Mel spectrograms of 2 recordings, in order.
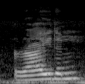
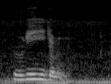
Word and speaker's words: rhythm: And rhythm, not rhythm but rhythm. Next letter is letter I.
